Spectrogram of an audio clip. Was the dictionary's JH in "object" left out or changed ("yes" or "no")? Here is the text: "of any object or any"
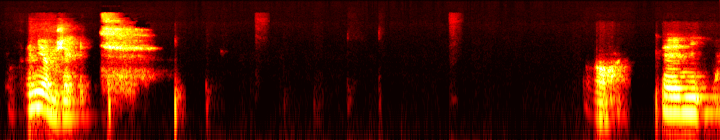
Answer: yes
